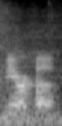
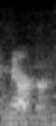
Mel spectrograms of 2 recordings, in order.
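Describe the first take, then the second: First: The word ends in a plain vowel. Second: The word ends with an added R sound. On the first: "names that end with A" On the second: "I kind of make it sound like"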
